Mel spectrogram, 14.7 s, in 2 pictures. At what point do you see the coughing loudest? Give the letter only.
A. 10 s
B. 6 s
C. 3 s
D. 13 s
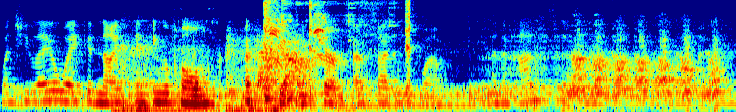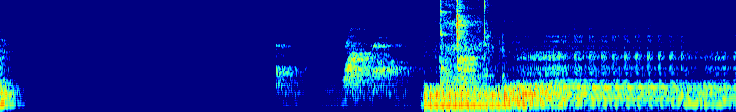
C.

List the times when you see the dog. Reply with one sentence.
You can hear the dog from 1.1 to 3.1 s, from 5.2 to 7.2 s and from 10.1 to 12.2 s.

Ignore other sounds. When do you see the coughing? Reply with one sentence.
The coughing can be heard from 2.6 to 4.2 s and from 11.8 to 12.2 s.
